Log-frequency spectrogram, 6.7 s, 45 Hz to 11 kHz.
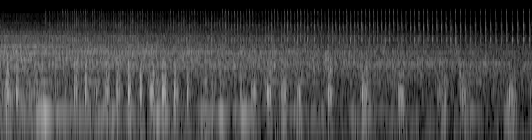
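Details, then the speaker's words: Elite Direto XR trainer after under 5,000 km of use, rubber shreds from the belt found: quick irregular knocks with a faint rough grind under pedaling, louder when riding harder; owner suspects the idler pulley or belt wear. "so that's the sound coming from somewhere back here it usually gets louder when I ride a little bit harder I'm not sure if the sounds coming from uh this idler pulley"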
